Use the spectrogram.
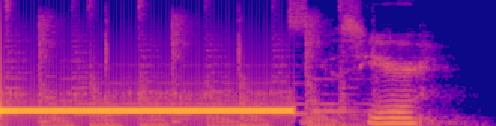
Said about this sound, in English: All right, the phone's ringing now.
